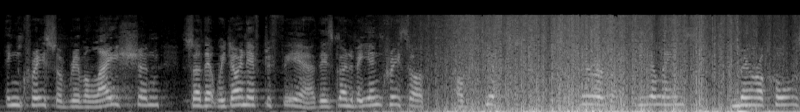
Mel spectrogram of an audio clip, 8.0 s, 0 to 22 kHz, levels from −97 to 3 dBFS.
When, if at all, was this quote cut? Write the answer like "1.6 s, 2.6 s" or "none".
1.7 s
